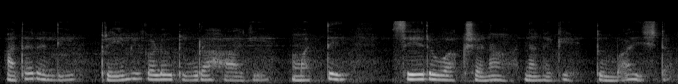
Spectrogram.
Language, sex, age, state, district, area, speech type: Kannada, female, 18-30, Karnataka, Davanagere, rural, spontaneous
